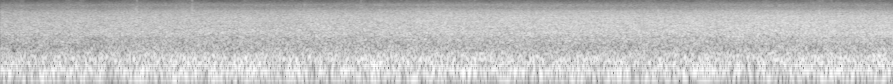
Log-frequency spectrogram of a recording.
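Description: Steady rushing noise of sea surf and wind, even throughout with no distinct events.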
